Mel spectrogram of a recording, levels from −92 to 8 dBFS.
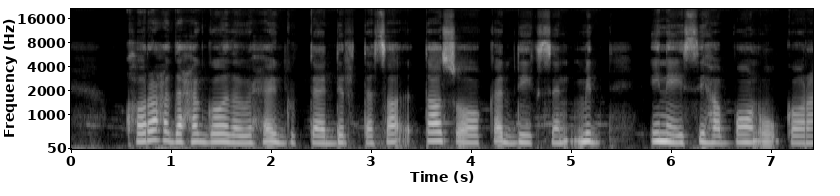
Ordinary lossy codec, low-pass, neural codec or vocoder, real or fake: none; none; none; real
